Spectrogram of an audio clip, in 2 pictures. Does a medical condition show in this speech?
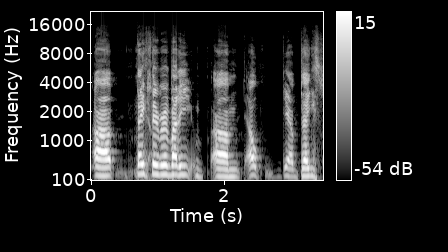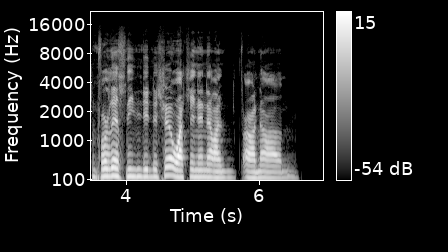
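Yes: cerebral palsy; present from birth.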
